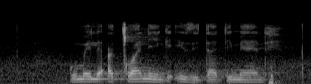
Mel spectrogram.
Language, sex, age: Zulu, male, 21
